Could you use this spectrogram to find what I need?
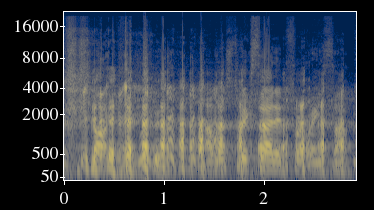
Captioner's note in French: rires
